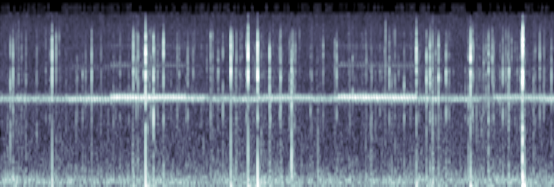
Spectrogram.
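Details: A cricket trills continuously on a forest night next to a campfire. Its even, shrill tone runs without pause under frequent loud crackles and pops from the burning wood.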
